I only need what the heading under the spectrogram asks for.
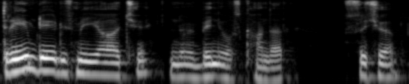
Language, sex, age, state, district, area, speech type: Kashmiri, male, 60+, Jammu and Kashmir, Baramulla, rural, spontaneous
